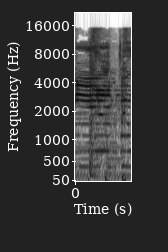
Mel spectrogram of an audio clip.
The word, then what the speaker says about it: into: I'd hate to look into those eyes. – I hate to. Hate. I hate to. Look into. Vamos a vincular más into. Acentuando la primera sílaba.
